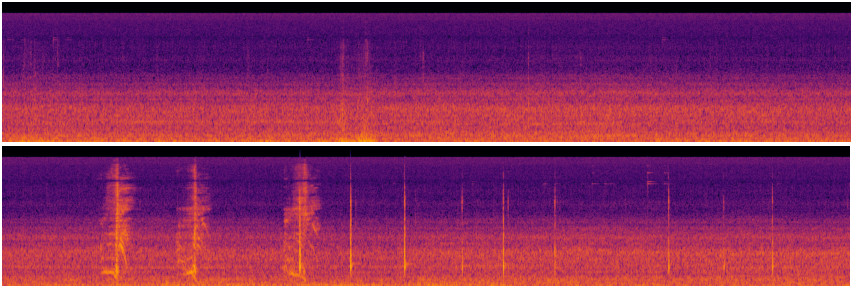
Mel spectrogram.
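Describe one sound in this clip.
A car engine hums steadily with road rumble from inside the car.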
